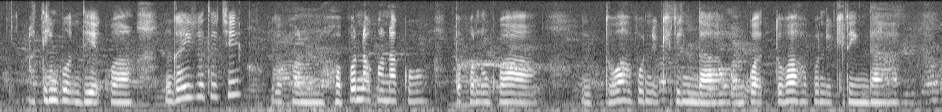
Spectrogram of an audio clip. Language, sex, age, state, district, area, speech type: Santali, female, 18-30, West Bengal, Paschim Bardhaman, rural, spontaneous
